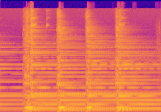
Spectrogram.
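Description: A guitar chord is strummed four times while the first finger holds a note and mutes the strings behind it. The evenly spaced strums ring close and clear, each decaying before the next, with no talking.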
